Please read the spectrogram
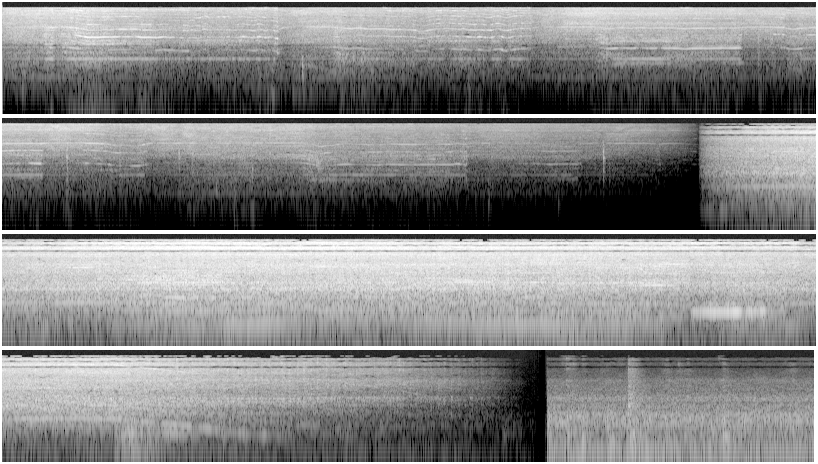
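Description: An angle grinder with a cutting disc cuts through the steel of a Classic Mini door frame, its whine wavering as the disc bites. About halfway through the sound switches to a much louder spell of cutting. Near the end the pitch falls as the disc winds down, and the sound fades out.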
